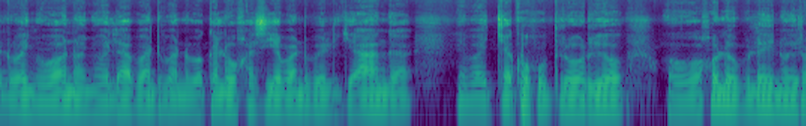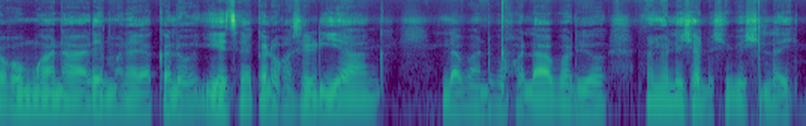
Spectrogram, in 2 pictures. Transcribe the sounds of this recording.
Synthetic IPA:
alwaɲowanoɲolaːβaːnduβanaβakaluxasiaβaːnduβalijaːŋɡaniβat͡ʃakoxupiɾoɾiooβaxoloβulainojiɾaxomwaːnaːlemanajakalojet͡sajakalouxasilijaːŋɡḁilaβaːnduβaxo̞laβarjo̞noɲoleʃaloʃiβeʃilai

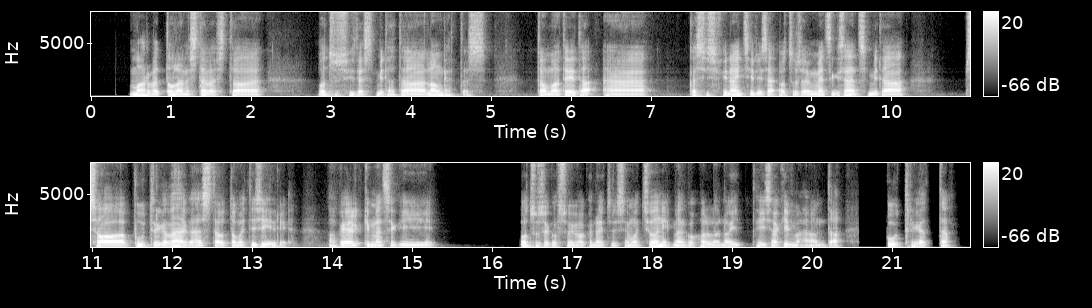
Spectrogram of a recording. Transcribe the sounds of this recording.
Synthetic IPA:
mɑɑrvɑet̪ːo̞lenest̪ævest̪ɑ | o̞t̪susid̪̥e̞st̪mid̪̥ɑt̪ɑlɑŋɡe̞t̪ːˑɑs | t̪omɑt̪e̞ːd̪ɑ | kɑsːisfinɑnʲsiliseʔo̞t̪susemenseɡ̥isɑːnsemid̪̥ɑ | sɑːpuːt̪ːˑriɡ̥ɑvæɦeɡ̥ɑɦæst̪ɑwt̪ˑo̞mɑt̪ʲˑiseːɾḭ | ɑɡ̥ɑjelkːˑiment̪seɡ̥i | o̞t̪suseko̞hsvujmɑɡ̥ɑnæt̪ːˑise̞mo̞t̪sio̞ːnʲiʔmæŋɡ̥uholːɑno̞jd̪ejsɑːkimːæɦḛɑ̰nd̪̥ɑ | puːt̪ːˑɾikæt̪ːæ

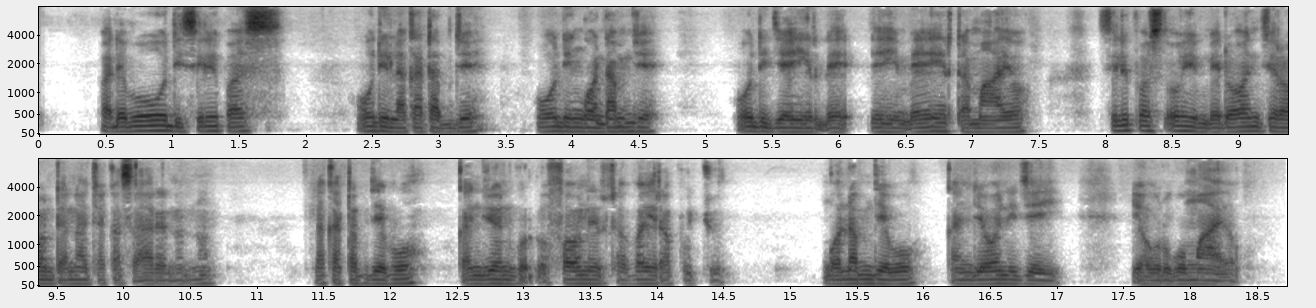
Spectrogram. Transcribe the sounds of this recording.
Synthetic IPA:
paɗɛbɔwodisilipas | wʔo̰dilakatab̚d͡ʒɛ | wodiŋɡɔndamd͡ʒɛ | wo̰did͡ʒɛjiɾɗɛd͡ʒɛhimɓɛhiɾtamajɔ | silipasɗɔhimɓɛɗɔwant͡ʃiɾawɔntanat͡ʃakasaɾɛnɔnːɔn | lakatab̚d͡ʒɛbɔ | kaɲd͡ʒɛɔnɡɔ̰ɗːɔ̰fawniɾtavajɾaput͡ʃːu | ŋɡɔndamd͡ʒɛbɔ | kaɲd͡ʒɛwonid͡ʒej | jahuɾuɡɔmajɔ̰

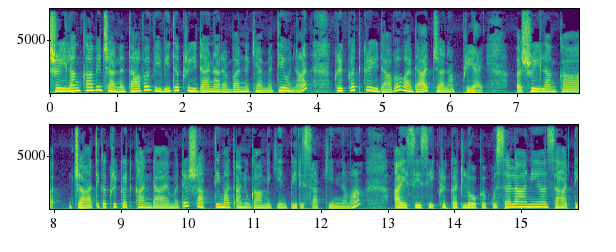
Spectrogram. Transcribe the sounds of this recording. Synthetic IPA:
ʃriːlaŋkaːʋed͡ʒanət̪aːʋəʋiʋid̪ʱəkriːɖaːnaɾəmbanːəkæmət̪iuna̰t̪krikəʈkriːɖaːʋəʋaɖaːt̪̚d͡ʒanaprḭja̰jʃriːlaŋkaː | d͡ʒaːt̪ikəkɾikəʈkaɳɖaːjəməʈəʃak̚t̪imat̪ʰːanuɡaːmikeːnpiɾisa̰kːinːə̰ʋa̰ajsisikrikəʈloːkəkusəlaːnəjəsaɦat̪i

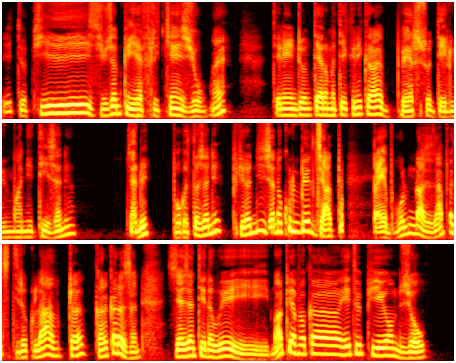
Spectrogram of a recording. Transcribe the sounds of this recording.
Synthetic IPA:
et̪upʰizizanipiɾafrikʰɛ̃zewɛ̃ | t̪eniɳɖ͡ʐewamint̪eɾəmat̪ekinikʲɾabɛɾsod̪elymanit̪ezani | z̥aniwe | b̥okat̪ozanepiɾanizanakulumbeld͡ʒiabi̥ | b̥aebulumilazəzanifat͡sid̪iɾekulavaʈ͡ʂəkaɾakaɾazani̥zajzanit̪enəwemapjafakəet̪wepiewamizow

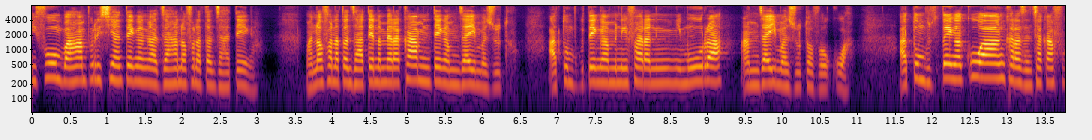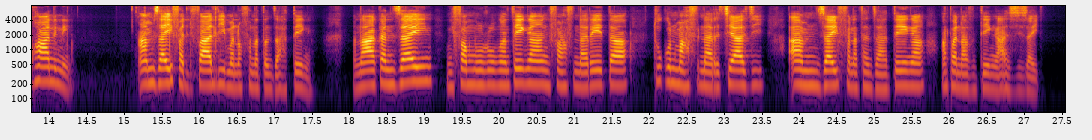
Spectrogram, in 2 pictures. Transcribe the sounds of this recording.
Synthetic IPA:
mifumbəɦampiɾesiɦant̪eŋəŋad͡ʒaɦanawfanat̪and͡ʒaɦat̪eŋə | manawfanat̪and͡ʒaɦat̪eŋamaɾakaminit̪eŋaminzajmazut̪u̥ | a̰t̪umbukut̪eŋaminiifaɾaniŋimuɾə | a̰minzajmazut̪uavowkuə | at̪umbut̪u̥t̪eŋəkuəŋikaɾazanit͡sakafuɦanini | aminzajfalifalimanofanat̪and͡ʒaɦat̪eŋə | manakanizaj | ŋifamuɾuŋənt̪eŋəŋifafinaɾet̪ə | t̪ukunimafinaɾet͡siazi | aminizajfanat̪and͡ʒaɦənt̪eŋəampanavint̪eŋazizaj

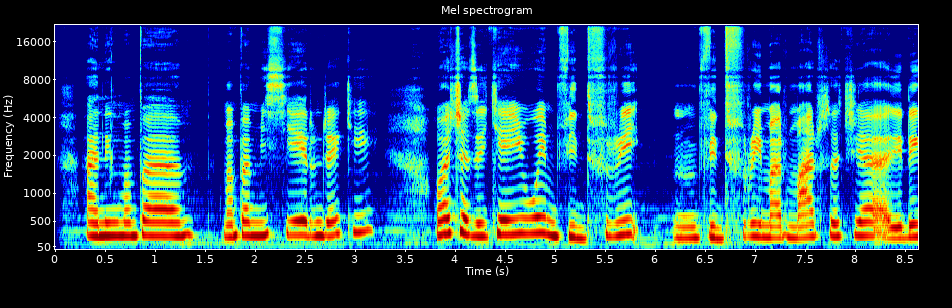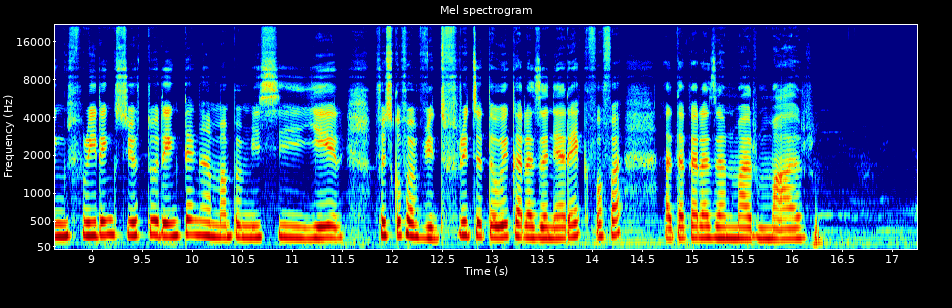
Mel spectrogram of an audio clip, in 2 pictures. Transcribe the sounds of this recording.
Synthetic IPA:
aniɲimampa | mampamisieɾiɳɖ͡ʐekʲi | oaʈ͡ʂazekʲeiwemivid̪i̥fri | mivid̪ifrimaɾumaɾu̥saʈ͡ʂiareɲifɾuiɾeɲisiɾt̪uɾeɲit̪eŋəmampamisieɾifasi̥kofəmivid̪i̥fɾit͡sat̪awekaɾazanaɾekə̥fofaat̪akaɾazanimaɾumaɾu̥

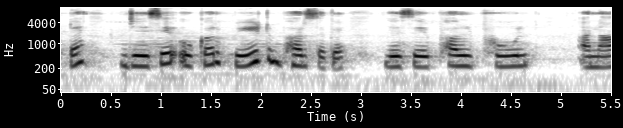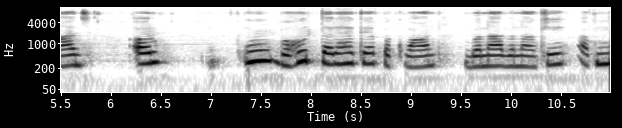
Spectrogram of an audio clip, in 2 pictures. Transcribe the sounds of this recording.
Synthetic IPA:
ʈɛ | d͡ʒɛːseʔoːkəɾpeːʈbʱəɾsəke | d͡ʒɛːsepʰəlpʰuːl | ənaːd͡ʒ | ɔːɾ | ubəɦʊt̪ːəɾəɦkepəkwaːn | bənabənakeəpn

